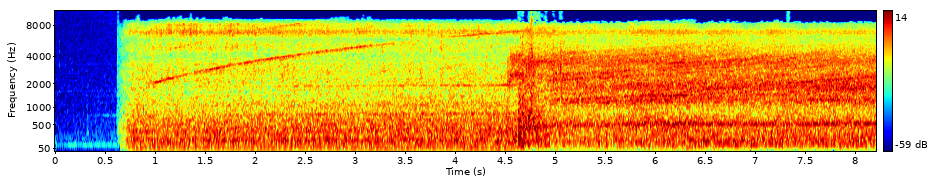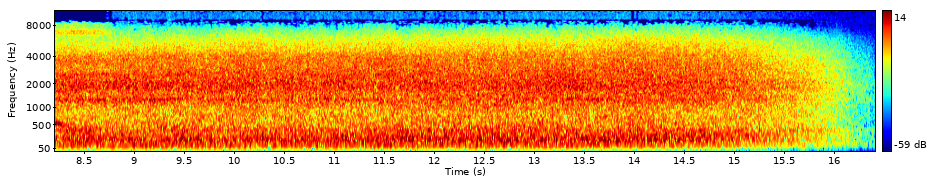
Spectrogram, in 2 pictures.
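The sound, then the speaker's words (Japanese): The engine of the Bacchus III spacecraft powers up with a rising whine, then bursts into a loud, steady roar of thrust that holds for over ten seconds before tapering off slightly at the end; a soundtrack recording of its start-up thrust. “バッカス3世のエンジン始動噴射音”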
